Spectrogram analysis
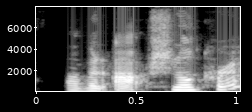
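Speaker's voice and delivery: usual speaking voice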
